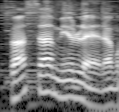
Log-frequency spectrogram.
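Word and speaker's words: Wassermühle: 독일어로 수차는 바사뮬레라고 하는데요. 물레랑 발음이 비슷하네요.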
